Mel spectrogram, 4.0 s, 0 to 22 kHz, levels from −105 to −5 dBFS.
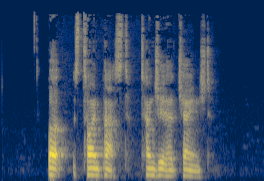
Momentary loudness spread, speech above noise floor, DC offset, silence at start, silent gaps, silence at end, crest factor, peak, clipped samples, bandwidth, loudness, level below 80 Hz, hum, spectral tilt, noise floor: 16 LU; 64 dB; under 0.1%; 0.75 s; none; 0.8 s; 20 dB; -2 dBFS; under 0.1%; 16 kHz; -22 LUFS; -62 dBFS; none; -4.5 dB/octave; -85 dBFS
